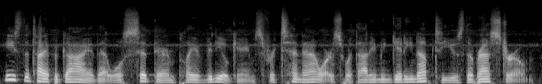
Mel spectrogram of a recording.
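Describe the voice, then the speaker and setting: A man's voice: on the low side, big pitch swings, fairly quick, husky. A man reading a first-person scary story in a conversational narration style.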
